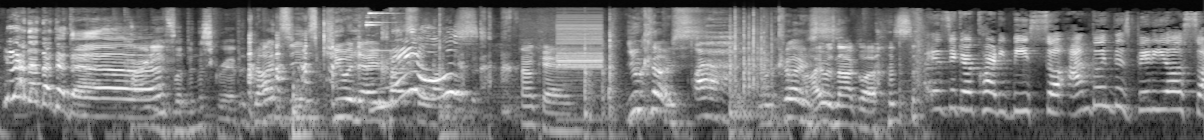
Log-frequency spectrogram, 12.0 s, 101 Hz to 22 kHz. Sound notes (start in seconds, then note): 5.5 buzzer rings; 9.1 laughs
